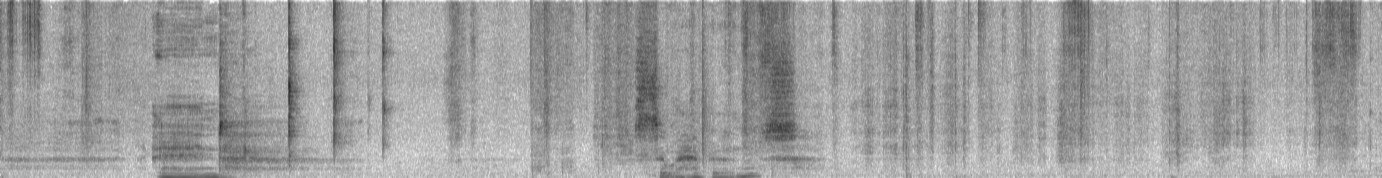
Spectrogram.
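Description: A craft knife cutting a small slit in a paper cutout, with paper being handled: a cluster of light clicks and scratches about two to three seconds in.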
